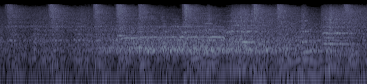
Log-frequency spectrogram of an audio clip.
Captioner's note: crowd cheering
